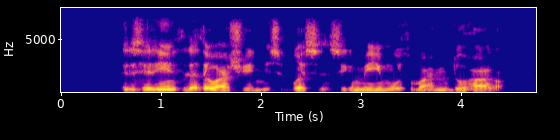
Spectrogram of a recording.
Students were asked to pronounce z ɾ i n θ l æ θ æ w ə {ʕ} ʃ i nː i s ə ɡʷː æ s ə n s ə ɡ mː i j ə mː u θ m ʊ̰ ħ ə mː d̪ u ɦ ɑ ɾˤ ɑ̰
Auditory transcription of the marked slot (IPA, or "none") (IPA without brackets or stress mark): ʕ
